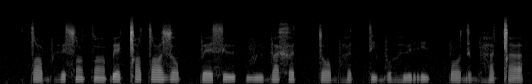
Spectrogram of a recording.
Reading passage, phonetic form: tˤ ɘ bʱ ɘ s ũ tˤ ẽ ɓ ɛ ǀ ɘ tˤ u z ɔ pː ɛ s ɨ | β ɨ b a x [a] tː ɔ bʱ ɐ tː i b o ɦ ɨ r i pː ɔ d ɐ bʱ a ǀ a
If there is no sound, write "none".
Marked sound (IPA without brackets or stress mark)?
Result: ɐ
